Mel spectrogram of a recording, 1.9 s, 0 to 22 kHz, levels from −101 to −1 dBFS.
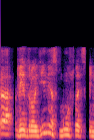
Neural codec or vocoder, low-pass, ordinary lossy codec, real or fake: none; 5.4 kHz; AAC, 24 kbps; real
